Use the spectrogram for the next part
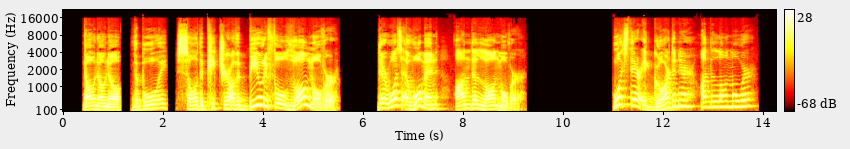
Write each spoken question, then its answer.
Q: Was there a gardener on the lawnmower?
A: No, there wasn't a gardener on the lawnmower.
